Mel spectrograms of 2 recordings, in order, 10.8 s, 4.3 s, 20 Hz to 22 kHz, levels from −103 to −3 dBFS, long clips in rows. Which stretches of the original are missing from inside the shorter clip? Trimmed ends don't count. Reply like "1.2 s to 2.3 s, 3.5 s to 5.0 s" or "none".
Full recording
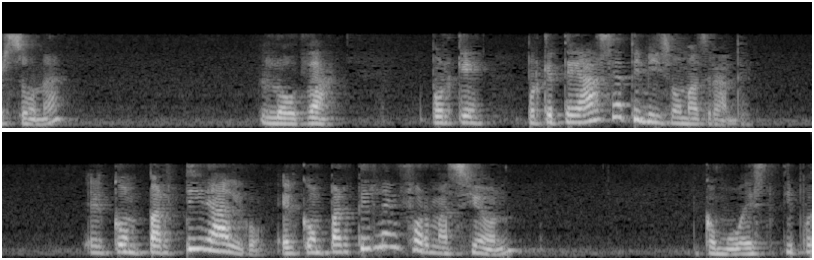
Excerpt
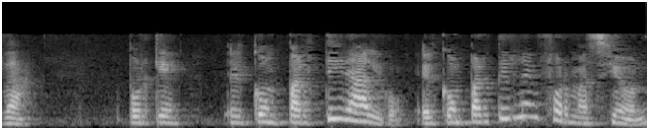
3.4 s to 5.8 s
